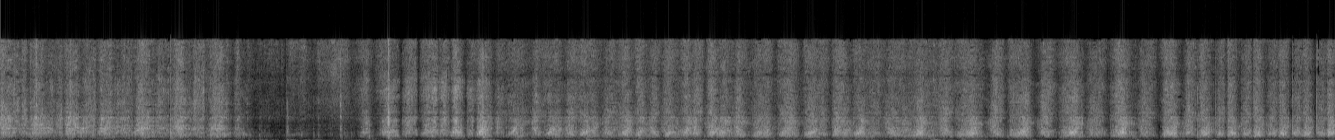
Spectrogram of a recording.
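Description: Fingernails scratch fast across a hollow Kleenex tissue box made of printed cardboard with a dispensing slot. The result is a dry, rasping stream of rhythmic strokes centered in the upper mids, easing briefly around the two-second mark before resuming steadily.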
